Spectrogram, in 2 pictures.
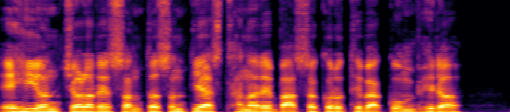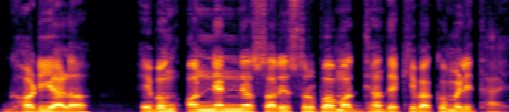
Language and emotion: Odia, neutral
